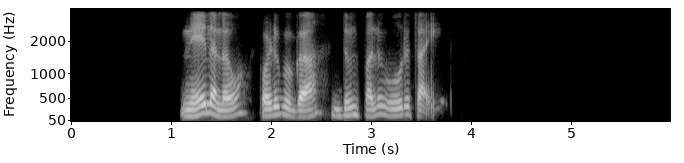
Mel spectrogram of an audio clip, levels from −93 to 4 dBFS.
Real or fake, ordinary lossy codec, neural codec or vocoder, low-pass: fake; none; codec, 16 kHz, 1 kbps, X-Codec, HuBERT features, trained on general audio; 3.6 kHz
